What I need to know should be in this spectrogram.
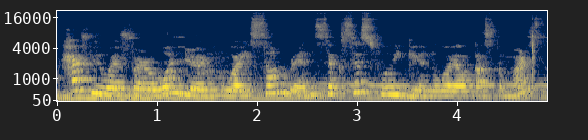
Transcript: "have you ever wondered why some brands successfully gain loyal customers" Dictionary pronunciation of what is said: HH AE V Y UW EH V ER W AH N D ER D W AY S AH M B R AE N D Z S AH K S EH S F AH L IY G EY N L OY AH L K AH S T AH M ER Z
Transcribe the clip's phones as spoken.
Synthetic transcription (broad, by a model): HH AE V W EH F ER W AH N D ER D W AY S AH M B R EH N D S AH K S EH S F AH L IY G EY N L OY AH L K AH S T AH M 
